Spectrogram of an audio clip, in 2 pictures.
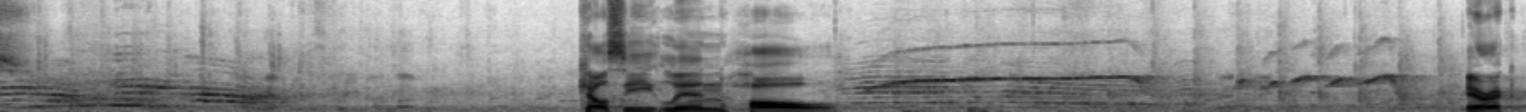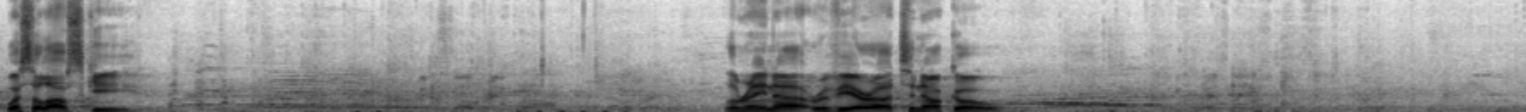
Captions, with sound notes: (applause, cheering) Kelsey Lynne Hall. (applause, cheering) Eric Wesolowski. (applause, cheering) Lorena Rivera Tinoco. (applause)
